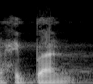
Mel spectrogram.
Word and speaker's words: Hibban: Atau bacanya kalau Ibnu Hibban jelas bacanya Ibnu Hibban, hampir sama itu tulisannya.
